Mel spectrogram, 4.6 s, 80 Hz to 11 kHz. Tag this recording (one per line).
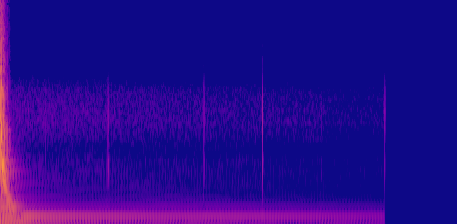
synth
303
tb
acid
one-shot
